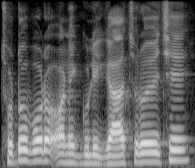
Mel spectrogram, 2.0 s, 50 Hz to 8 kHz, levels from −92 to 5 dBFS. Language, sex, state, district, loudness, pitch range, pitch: Bengali, male, West Bengal, Alipurduar, -14 LUFS, 145-185 Hz, 165 Hz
